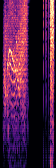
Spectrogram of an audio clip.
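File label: Shot Laser Medium; Sound Design; Lasers; Big Room Sound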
